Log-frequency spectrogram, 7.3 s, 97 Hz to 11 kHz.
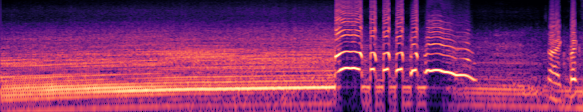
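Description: An 800cc Suzuki Boulevard C50T motorcycle accelerating, its engine drone rising steadily in pitch up close before gear changes break into a series of quick revving pulses; a rider's voice is heard over it.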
